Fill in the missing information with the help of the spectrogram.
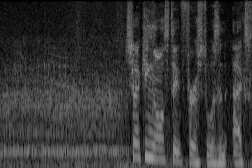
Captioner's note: football on TV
